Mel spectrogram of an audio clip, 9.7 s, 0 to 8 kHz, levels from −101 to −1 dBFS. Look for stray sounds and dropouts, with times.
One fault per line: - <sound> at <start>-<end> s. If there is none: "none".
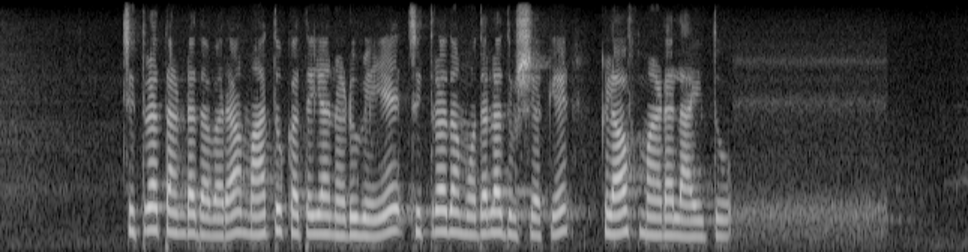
none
